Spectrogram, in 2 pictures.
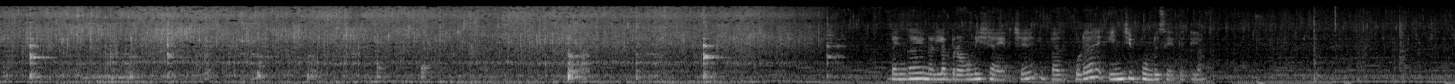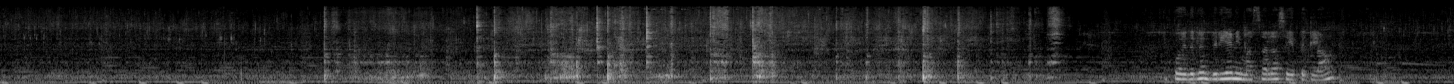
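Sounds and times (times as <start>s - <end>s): onions sizzling in a pot: 0.0s - 29.0s
spoon scraping a pot: 0.2s - 4.4s, 17.8s - 25.3s.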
